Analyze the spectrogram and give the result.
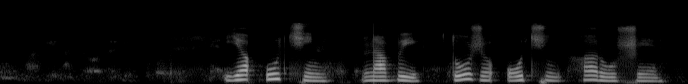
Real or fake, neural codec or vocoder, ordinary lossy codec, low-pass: fake; codec, 24 kHz, 0.9 kbps, WavTokenizer, large speech release; none; 7.2 kHz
